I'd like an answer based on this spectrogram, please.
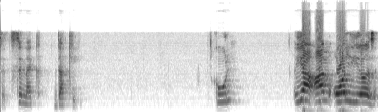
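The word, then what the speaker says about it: synecdoche: Synak ducky. S Y N E C D O C H E. That's how you pronounce it. Sinek Ducky.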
